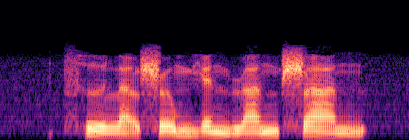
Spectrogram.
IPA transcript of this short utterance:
t͡sʰɹ̩˥˩lä̰˨˩ʂɤ˥mjɛ˥˩n ɻa˧˥nʂa˥˩n

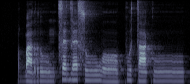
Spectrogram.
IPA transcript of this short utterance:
ɓa˨ruː˨m t͡sɛ˦dɛ˦ suː˦ woː˨kʷɪ˦ ta˦kuː˦

